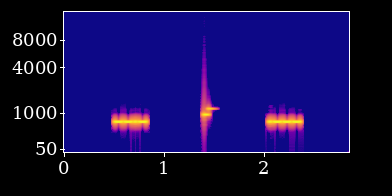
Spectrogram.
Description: Morse code, heard as a keyed tone, about 50 wpm, 690 Hz. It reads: Q J
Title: Single Letter-Number - Rapid-Fire 50wpm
